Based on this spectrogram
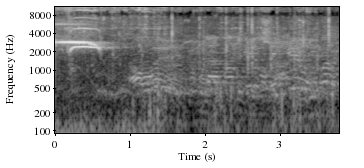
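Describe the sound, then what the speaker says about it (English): Draft horses at a horse pulling contest in East Arcade, NY strain against a heavy load, hooves thudding and clopping under crowd noise and nearby voices, with a brief high whistle or call at the start. "Now we got some horses pulling."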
